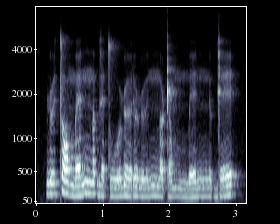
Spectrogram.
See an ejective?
no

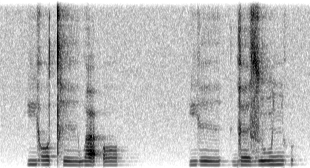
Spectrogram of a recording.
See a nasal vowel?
yes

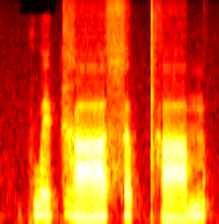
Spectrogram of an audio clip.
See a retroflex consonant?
no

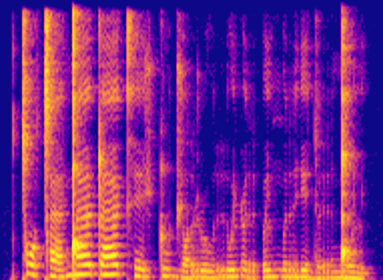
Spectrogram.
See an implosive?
no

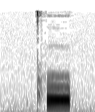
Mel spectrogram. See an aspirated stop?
yes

